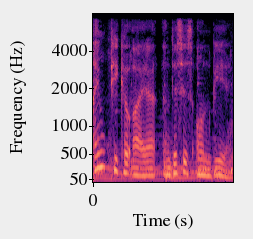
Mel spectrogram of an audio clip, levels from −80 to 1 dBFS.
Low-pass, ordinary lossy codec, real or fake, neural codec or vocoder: 7.2 kHz; MP3, 64 kbps; real; none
